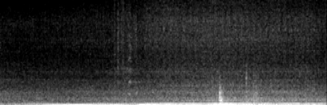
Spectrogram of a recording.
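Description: The engine of a black Mercedes-Benz idles with a low, steady rumble, then its pitch and loudness rise as the car is brought around by a valet and pulls up. No one speaks.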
